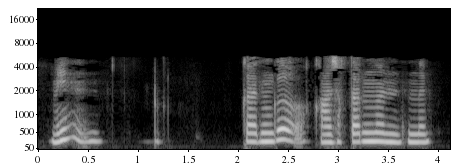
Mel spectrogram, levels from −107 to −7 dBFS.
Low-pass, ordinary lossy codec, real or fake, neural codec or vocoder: 5.4 kHz; MP3, 24 kbps; fake; codec, 16 kHz in and 24 kHz out, 1 kbps, XY-Tokenizer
